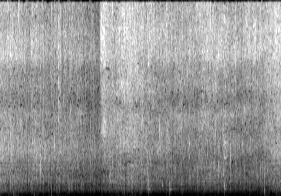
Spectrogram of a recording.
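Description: Onion-garlic paste sizzling hard in hot oil in a kadhai, stirred with a steel spoon that ticks against the pan. The sizzle jumps louder about two seconds in.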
